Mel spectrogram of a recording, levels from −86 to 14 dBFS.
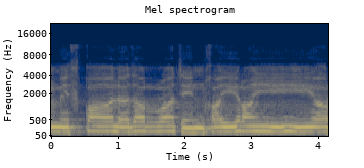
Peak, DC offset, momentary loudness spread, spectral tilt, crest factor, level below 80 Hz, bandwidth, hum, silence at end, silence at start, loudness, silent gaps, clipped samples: -8 dBFS; under 0.1%; 4 LU; -9.5 dB/octave; 8 dB; -52 dBFS; 5.8 kHz; none; 0 s; 0 s; -17 LUFS; none; under 0.1%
